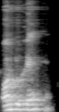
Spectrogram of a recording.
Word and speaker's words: cónyuge: Estos gastos son deducibles, ya sabes, para ti, para tu esposa, tu concubino, cónyuge, se pronuncia cónyuge, padres, abuelos, hijos o nietos.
